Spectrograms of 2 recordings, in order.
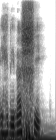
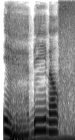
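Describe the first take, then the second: First: The final consonant sounds like sh. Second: The final consonant sounds like a thick s. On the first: The speaker calls it wrong. "bukan ihdinasy" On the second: The speaker calls it right. "tapi si"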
